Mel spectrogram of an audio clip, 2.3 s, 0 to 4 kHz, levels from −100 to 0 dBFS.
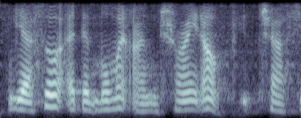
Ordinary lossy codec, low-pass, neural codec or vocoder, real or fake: none; 3.6 kHz; codec, 24 kHz, 0.9 kbps, WavTokenizer, small release; fake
